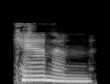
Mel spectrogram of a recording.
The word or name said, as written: canonlike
